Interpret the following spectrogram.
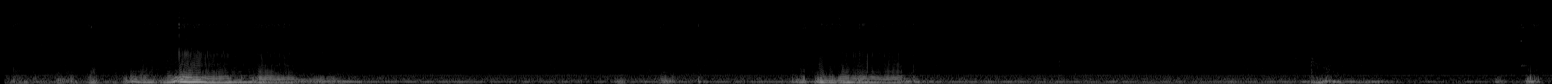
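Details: Pet dog snoring while napping under a kotatsu. Three loud, rasping, low snore bursts come at about 2, 8 and 13 seconds, with quieter breathing between them and a steady low indoor hum.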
